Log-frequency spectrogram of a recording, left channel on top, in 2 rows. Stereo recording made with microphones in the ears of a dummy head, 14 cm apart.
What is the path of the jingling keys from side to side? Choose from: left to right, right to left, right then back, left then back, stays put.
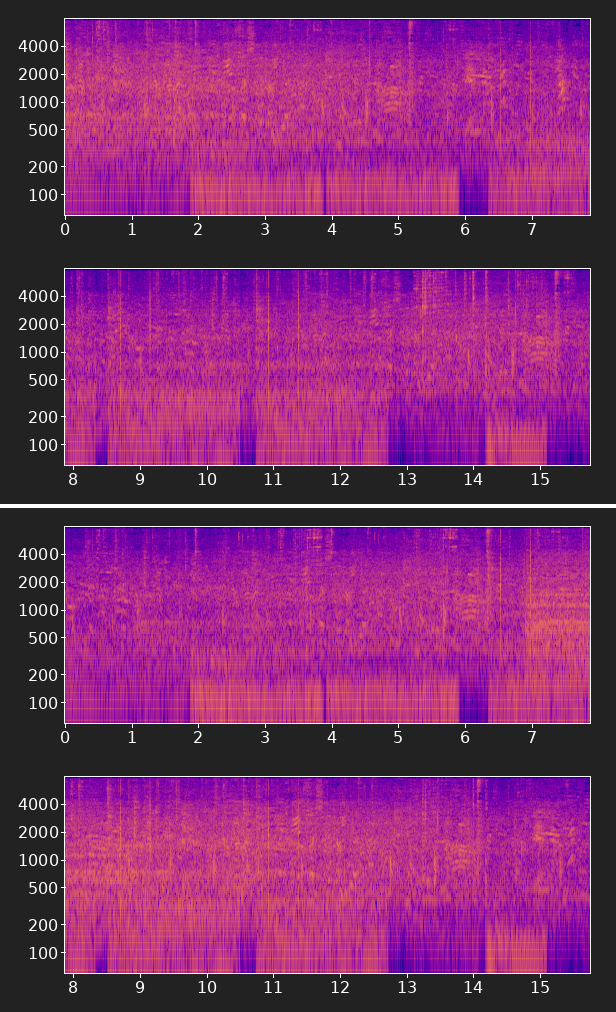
right then back.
